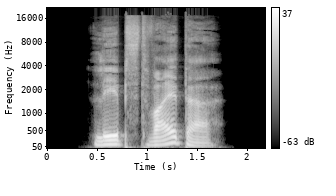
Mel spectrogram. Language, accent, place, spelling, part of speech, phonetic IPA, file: German, Germany, Berlin, lebst weiter, verb, [ˌleːpst ˈvaɪ̯tɐ], De-lebst weiter.ogg
- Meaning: second-person singular present of weiterleben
